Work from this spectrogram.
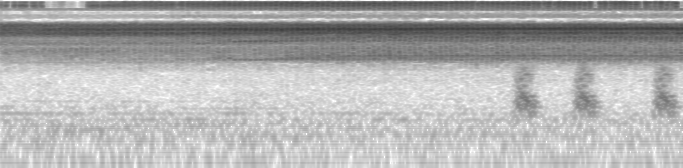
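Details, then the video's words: Katydids (caricangkas, bush crickets) in a jungle, a steady high-pitched shimmering buzz running unbroken through the whole stretch, with three short low croaks near the end from another caller. "bunyi caricangkas katydids bush crickets"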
